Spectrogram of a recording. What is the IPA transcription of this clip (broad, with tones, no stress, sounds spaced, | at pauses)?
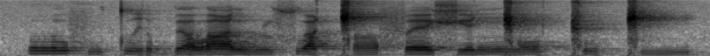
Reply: ɦ ʊ˥˨ f ṳ˩˥ tʷ i˧˩˧ ɾ ʊ˦˥ b ɾʲ ʌ˧˩˧ lˠ ɑ˥˨ l ṳ˧˩˧ ɭ sʷ ɑ˦˥ ǁ ɑ̤˩˥ f ɛ˩˥ xʲ ɛ˩˧ ŋ͡ǁ ɔ̤˧˥˧ ǁ ṳ˥˨ ǁ i̤˩˧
